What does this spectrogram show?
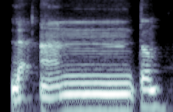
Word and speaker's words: لَأَنْتُمْ: لَأَنْتُمْ، الف سائلنٹ ہو گیا، لا نہیں پڑھا جائے گا. لَأَنْتُمْ، تو وقف کرتے وقت بھی کوئی تبدیلی نہیں ہوگی کیونکہ میم پر جزم ہے. لَأَنْتُمْ.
